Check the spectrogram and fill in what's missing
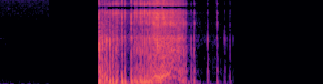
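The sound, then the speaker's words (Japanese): A trouser zipper is pulled down for a man standing at a urinal in a toilet, in one quick, raspy half-second stroke that ends in a short rattling flutter, with no voices and silence around it. “おズボンのチャックを下ろして、”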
